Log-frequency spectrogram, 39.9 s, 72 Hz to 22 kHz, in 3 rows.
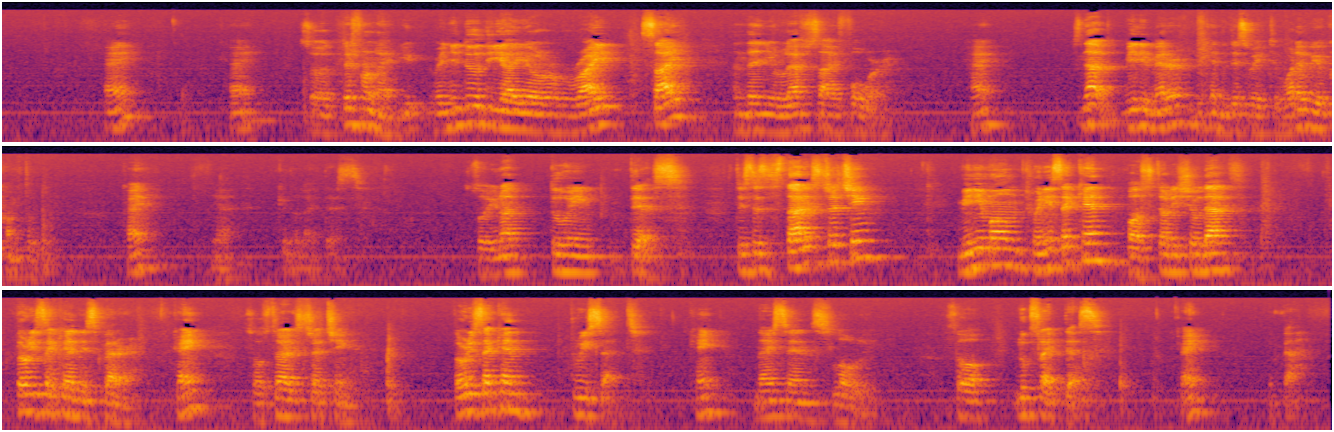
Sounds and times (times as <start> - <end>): Speech: 1.0 - 1.5, 2.3 - 9.0, 9.7 - 10.1, 10.8 - 13.9, 14.6 - 17.1, 18.0 - 22.2, 22.9 - 25.8, 26.8 - 30.3, 31.2 - 35.4, 36.1 - 37.8, 38.4 - 39.8.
